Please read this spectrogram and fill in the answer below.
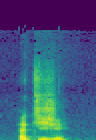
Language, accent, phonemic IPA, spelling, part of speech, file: French, France, /a.ti.ʒe/, attiger, verb, LL-Q150 (fra)-attiger.wav
- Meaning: to exaggerate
